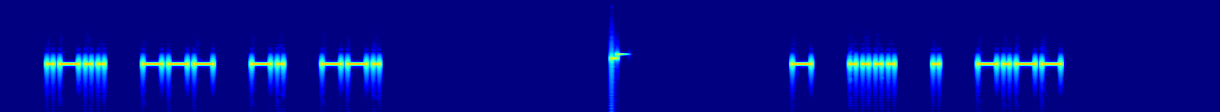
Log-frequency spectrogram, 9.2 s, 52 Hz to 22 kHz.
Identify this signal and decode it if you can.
Morse code, heard as a keyed tone, about 25 wpm, spaced as for 18 wpm, 700 Hz. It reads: LONG THEY
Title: 2x Character Spacing - Top 100 Words - 25wpm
